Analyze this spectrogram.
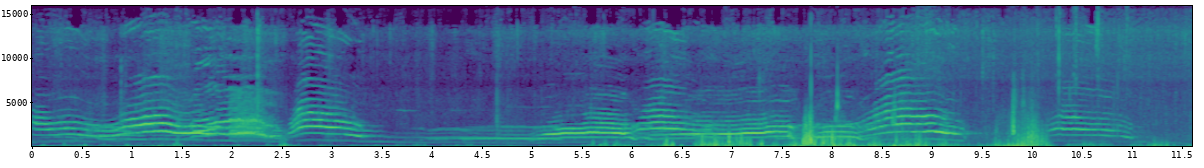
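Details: Neutered stray cat calling daily for its separated close companion in a rural yard: a string of loud, rising-and-falling wailing meows, some clustered closely, others drawn out, with brief rustling and shuffling between calls.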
